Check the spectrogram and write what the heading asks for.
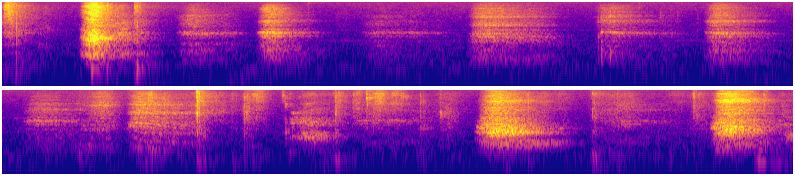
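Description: A man breathing hard to recover from exertion: deep, noisy breaths roughly once a second, with two louder exhales near the end.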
